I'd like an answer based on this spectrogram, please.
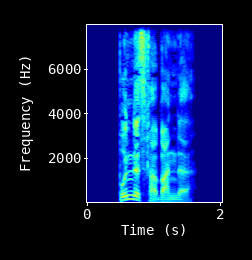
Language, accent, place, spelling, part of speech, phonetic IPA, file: German, Germany, Berlin, Bundesverbande, noun, [ˈbʊndəsfɛɐ̯ˌbandə], De-Bundesverbande.ogg
- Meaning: dative singular of Bundesverband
